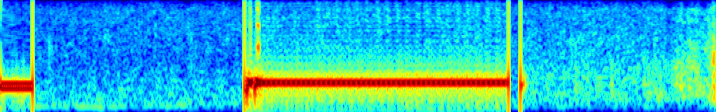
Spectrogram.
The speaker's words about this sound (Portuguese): eu vou transferir o contato para o controle de qualidade que dará continuidade à sua contratação. Momento, por gentileza. Ok. Transferência.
